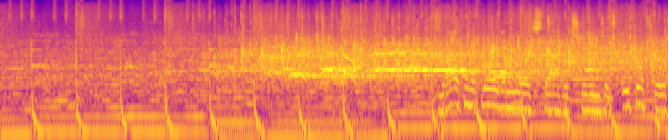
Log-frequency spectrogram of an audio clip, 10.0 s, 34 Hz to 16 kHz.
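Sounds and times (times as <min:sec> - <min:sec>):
background music: 0:00.0 - 0:10.0
group of people applauding: 0:02.5 - 0:10.0.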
